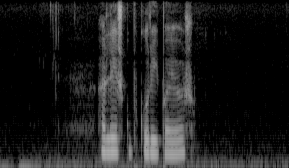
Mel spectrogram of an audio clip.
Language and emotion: Russian, neutral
